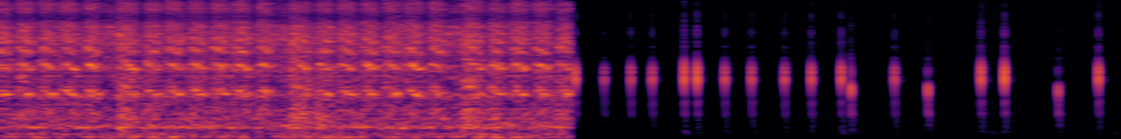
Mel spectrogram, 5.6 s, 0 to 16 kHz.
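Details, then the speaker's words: 1975 Datsun 280Z with swapped 358 small-block Chevy V8, Megasquirt 3X ECU: about three seconds of steady cranking that never catches, then scattered clicks; won't fire due to ignition wiring error. "right time to get you guys caught up there has been a lot of diagnosing going on with the car uh the biggest thing is actually wiring"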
